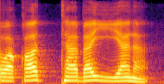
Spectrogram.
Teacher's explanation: Pengidghaman dal sukun kepada ta. Ya, diidghamkan ketika bertemu dal dengan ta, yang pertama sukun. · Term: idgham yang sempurna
